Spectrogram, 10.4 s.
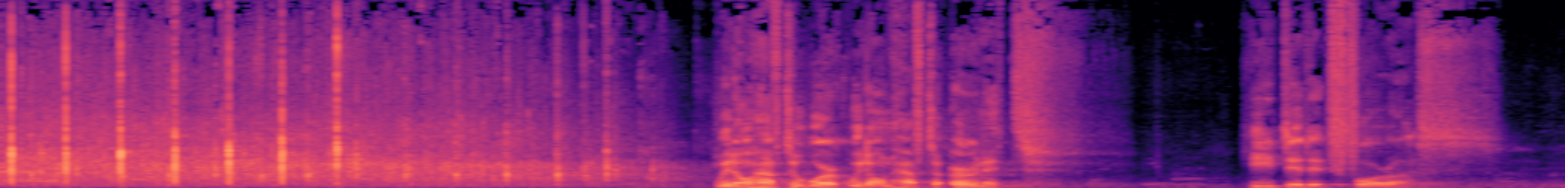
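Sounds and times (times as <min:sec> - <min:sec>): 
audience applause: 0:00.0 - 0:04.7
speech: 0:04.8 - 0:07.0, 0:08.3 - 0:09.7.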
